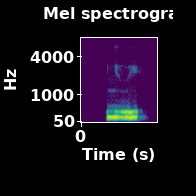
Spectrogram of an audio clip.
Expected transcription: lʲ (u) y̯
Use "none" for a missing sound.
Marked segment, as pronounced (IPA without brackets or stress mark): u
